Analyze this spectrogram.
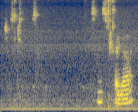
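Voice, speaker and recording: The words are whispered at a moderate pace. Noticeable background noise runs underneath. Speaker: wedding photographer. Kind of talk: tutorial. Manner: casual, thinking aloud.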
